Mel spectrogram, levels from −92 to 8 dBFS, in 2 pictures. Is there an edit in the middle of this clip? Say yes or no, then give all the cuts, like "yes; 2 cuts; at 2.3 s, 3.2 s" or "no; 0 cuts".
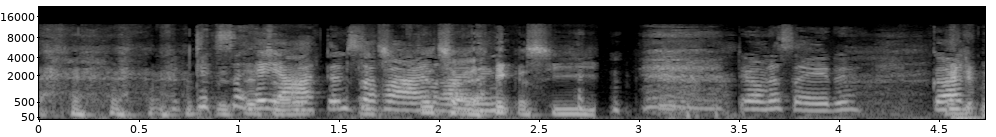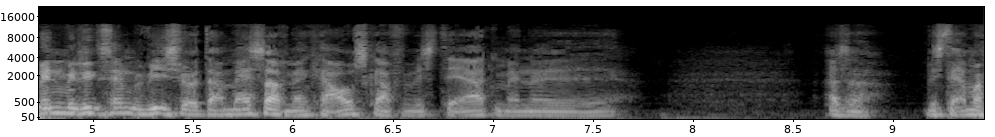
yes; 3 cuts; at 2.8 s, 3.6 s, 6.0 s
